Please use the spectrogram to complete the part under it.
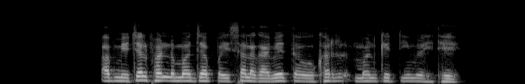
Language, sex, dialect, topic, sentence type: Chhattisgarhi, male, Eastern, banking, statement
